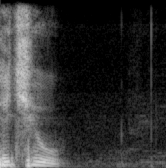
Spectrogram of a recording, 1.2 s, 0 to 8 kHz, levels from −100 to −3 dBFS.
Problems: none marked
